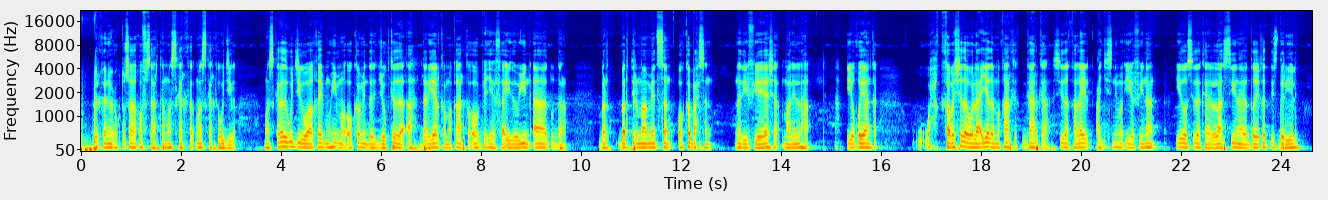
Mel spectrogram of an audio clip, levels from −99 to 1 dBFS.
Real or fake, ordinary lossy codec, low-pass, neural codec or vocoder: real; none; none; none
